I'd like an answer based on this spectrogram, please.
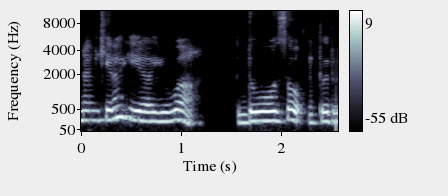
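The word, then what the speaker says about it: どうぞ: ඉතින් මෙතනත් long vowel එකක් තියෙනවා. දෝ වලට ඌ එකක් ඇඩ් වෙනවා. දෝ කියලා ඇදෙනවා. ඊළඟ මෙතන zෝ කියලා තියෙන්නේ. සෝ වලට තෙන් දැම්මම zෝ කියන සවුන්ඩ් එක හැදෙනවා.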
